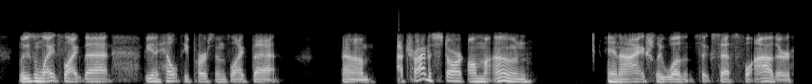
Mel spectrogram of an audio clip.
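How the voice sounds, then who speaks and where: Taking long, frequent pauses, a man of medium pitch speaks at a moderate pace with ordinary pitch variation and very even loudness. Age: 20s. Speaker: weight loss guest. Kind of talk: casual chat.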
